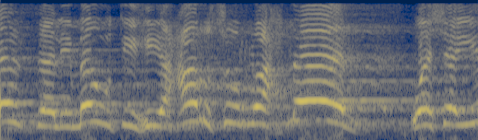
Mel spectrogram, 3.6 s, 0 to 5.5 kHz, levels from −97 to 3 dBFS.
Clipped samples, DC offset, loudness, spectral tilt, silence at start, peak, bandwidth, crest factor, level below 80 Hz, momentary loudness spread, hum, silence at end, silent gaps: under 0.1%; under 0.1%; -23 LUFS; -4 dB/octave; 0 s; -12 dBFS; 5.2 kHz; 12 dB; -64 dBFS; 9 LU; none; 0 s; none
